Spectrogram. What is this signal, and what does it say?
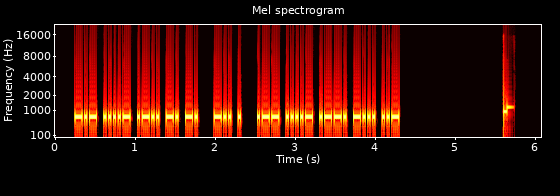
Morse code, heard as a keyed tone, about 40 wpm, 700 Hz. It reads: K4LNN DE W4PBU
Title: USA Callsign DE Callsign - 5 Characters - 40wpm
